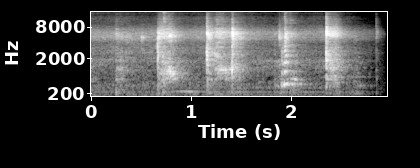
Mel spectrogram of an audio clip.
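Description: Carrot halwa being stirred and mixed in a pan, with a series of five or six distinct scraping clinks of a spoon against the metal at a steady pace, fairly close and clear, with no talking.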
